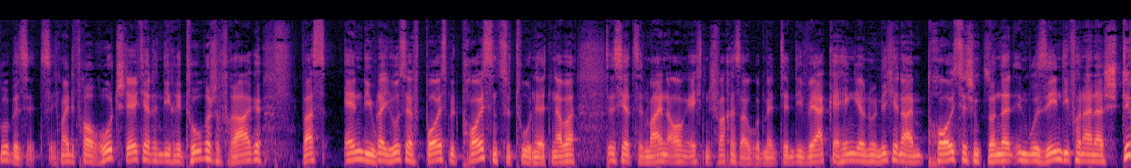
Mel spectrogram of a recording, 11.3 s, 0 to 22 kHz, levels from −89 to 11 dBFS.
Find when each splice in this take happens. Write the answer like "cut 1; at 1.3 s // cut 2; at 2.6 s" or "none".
cut 1; at 3.8 s // cut 2; at 6.1 s // cut 3; at 9.8 s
